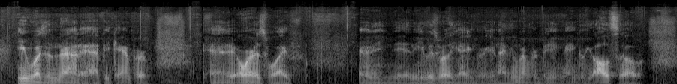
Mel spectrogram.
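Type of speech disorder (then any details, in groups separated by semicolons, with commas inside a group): Electrolarynx speech; total laryngectomy for cancer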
